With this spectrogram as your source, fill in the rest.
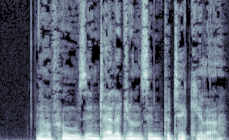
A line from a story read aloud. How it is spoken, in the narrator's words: asked Tobermory coldly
